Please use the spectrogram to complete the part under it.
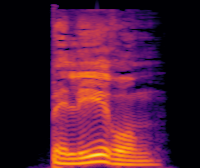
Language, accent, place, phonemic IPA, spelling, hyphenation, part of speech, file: German, Germany, Berlin, /bəˈleːʁʊŋ/, Belehrung, Be‧leh‧rung, noun, De-Belehrung.ogg
- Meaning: instruction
